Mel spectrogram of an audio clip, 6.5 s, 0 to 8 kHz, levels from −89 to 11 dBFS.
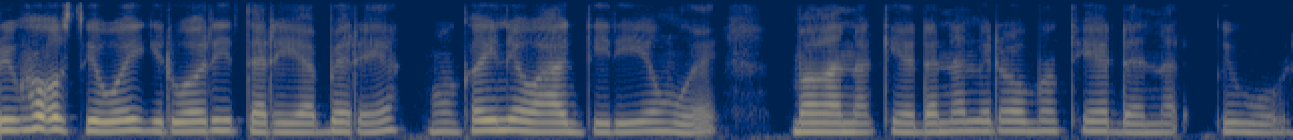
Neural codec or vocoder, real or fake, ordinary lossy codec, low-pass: codec, 24 kHz, 0.9 kbps, WavTokenizer, small release; fake; none; 7.2 kHz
